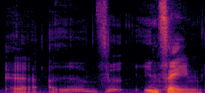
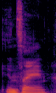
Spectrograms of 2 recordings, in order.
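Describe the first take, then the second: First: Slow, high, stretched-out insane; drawn-out amazement. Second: Said in the usual way. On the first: Real, not acted. Marvelling to listeners at the movie's ending, stretched slowly. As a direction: let the word insane hang in disbelief. Reacting to the scene's gore.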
